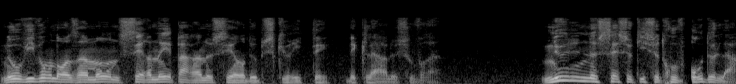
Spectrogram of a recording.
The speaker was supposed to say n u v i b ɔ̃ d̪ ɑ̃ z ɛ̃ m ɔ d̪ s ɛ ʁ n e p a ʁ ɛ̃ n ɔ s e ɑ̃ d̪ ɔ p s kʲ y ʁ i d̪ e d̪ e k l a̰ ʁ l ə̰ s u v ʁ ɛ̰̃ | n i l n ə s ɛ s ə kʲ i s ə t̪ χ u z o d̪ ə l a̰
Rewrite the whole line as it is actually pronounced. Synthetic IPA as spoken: n u v i v ɔ̃ d̪ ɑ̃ z ɛ̃ m ɔ̃ d̪ s ɛ ʁ n e p a ʁ ɛ̃ n ɔ s e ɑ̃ d̪ ɔ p s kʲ y ʁ i t̪ e d̪ e k l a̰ ʁ l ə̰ s u v ʁ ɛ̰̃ | n y l n ə s ɛ s ə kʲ i s ə t̪ χ u v o d̪ ə l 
